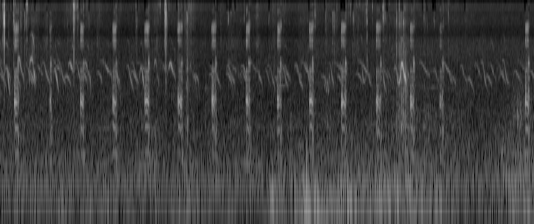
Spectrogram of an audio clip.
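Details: Rapid, high-pitched falling peeps from a group of partridge chicks, steady and overlapping, accompanied by evenly spaced sharp tapping sounds.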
